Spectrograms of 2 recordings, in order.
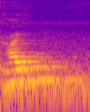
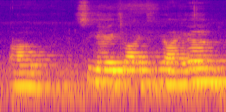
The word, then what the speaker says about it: chitin: Another structure that's really interesting is chitin. C-H-I-T-I-N, that's how I pronounce it. I've heard other terms, but I'm going to go with chitin.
